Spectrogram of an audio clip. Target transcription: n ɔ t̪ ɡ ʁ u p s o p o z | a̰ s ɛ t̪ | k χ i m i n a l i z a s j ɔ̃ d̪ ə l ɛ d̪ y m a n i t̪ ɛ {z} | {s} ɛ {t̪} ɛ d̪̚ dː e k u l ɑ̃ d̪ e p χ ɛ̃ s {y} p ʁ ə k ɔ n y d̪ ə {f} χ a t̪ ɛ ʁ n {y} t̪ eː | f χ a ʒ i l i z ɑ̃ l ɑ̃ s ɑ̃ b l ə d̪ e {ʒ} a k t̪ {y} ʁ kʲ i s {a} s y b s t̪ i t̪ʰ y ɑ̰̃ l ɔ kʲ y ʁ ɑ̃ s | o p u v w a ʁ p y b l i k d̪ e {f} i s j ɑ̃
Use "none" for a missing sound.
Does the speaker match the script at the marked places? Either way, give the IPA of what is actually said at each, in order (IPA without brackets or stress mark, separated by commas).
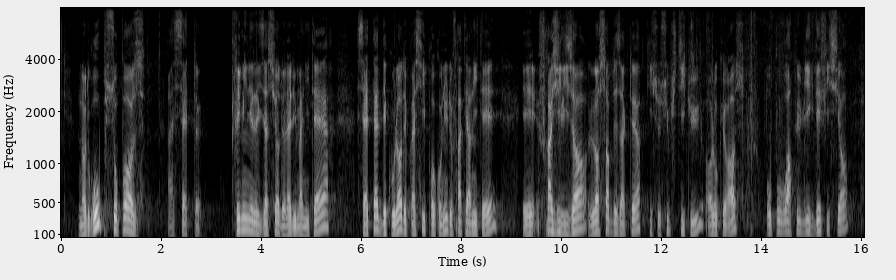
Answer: ʁ, s, t̪, i, f, i, z, œ, ə, f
